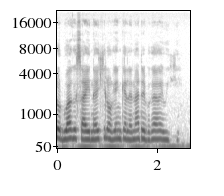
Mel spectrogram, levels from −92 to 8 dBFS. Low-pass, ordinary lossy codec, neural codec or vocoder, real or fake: none; none; none; real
